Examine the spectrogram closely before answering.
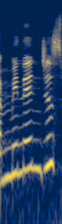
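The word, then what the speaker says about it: meninges: ठीक है, मिनेंजिस बोल दो, इसकी प्रोनाउंसिएशन अलग अलग आती रहती है।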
